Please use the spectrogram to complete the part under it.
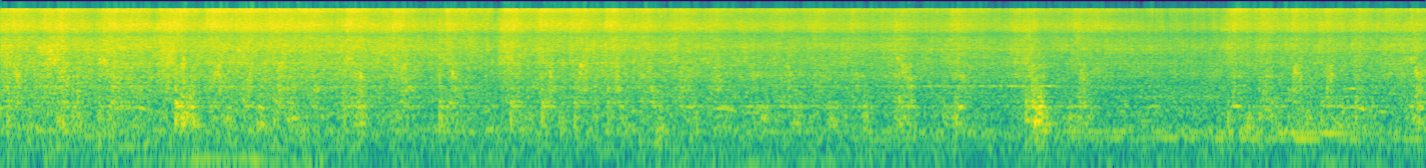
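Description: Spice paste for a rithe fish curry fries in hot oil while it is stirred, with a loud, steady sizzling hiss, light scraping, and occasional spatter pops throughout.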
